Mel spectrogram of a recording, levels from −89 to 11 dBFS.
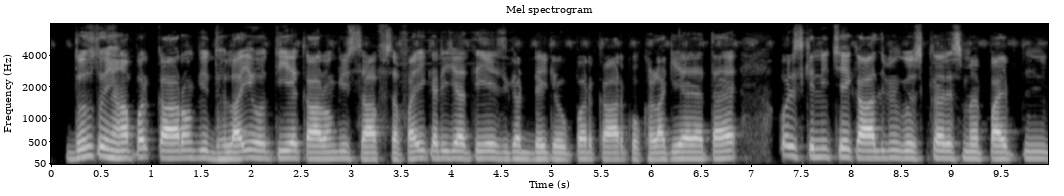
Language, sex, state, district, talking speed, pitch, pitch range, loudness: Hindi, male, Uttar Pradesh, Jalaun, 210 wpm, 150 Hz, 140-160 Hz, -17 LUFS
